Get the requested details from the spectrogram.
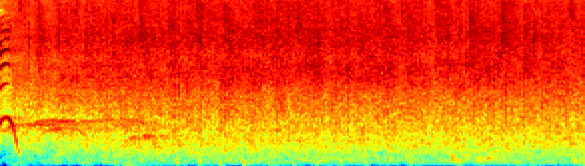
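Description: An audience breaks into sustained, loud applause, a dense wash of clapping that holds steady for several seconds, with a brief descending tone at the very start.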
